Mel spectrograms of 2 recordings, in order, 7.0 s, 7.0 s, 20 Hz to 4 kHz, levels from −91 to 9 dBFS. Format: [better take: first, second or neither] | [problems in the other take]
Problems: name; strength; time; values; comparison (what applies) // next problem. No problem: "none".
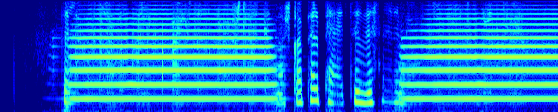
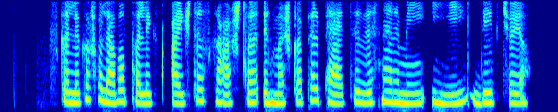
second | noise reduction (neural separator model SepFormer WHAM!)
